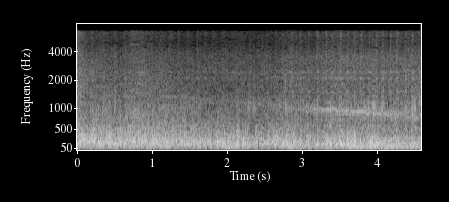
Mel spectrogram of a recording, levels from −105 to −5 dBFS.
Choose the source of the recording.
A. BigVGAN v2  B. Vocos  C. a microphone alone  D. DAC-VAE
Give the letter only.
C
